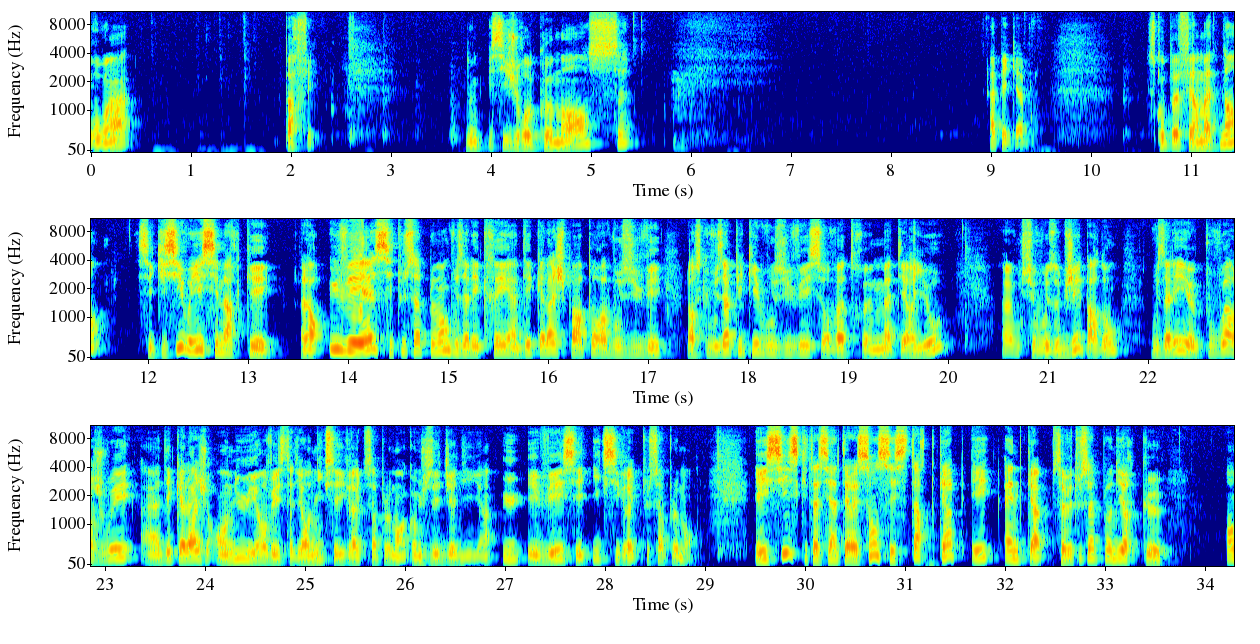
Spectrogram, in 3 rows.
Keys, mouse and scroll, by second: 5.5 click, 6.6 r, 11.4 click.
